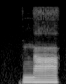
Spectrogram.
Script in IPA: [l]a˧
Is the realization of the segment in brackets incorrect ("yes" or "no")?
yes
